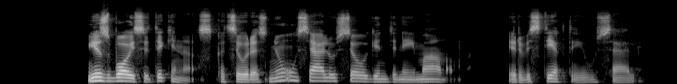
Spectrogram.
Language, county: Lithuanian, Marijampolė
